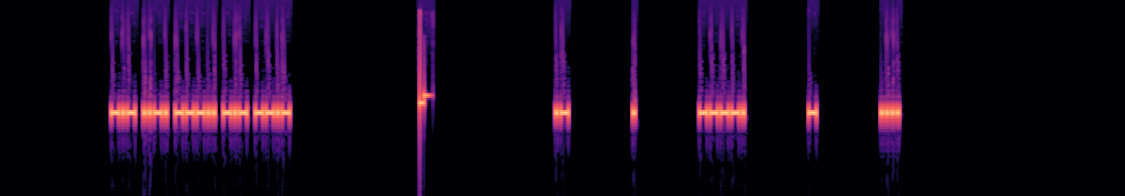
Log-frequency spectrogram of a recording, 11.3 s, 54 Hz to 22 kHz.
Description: Morse code, heard as a keyed tone, about 44 wpm, spaced as for 19 wpm, 700 Hz. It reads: KF8KQ AE9TH
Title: USA Call Signs - 5 Characters - 8x Character Spacing - 45wpm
